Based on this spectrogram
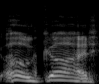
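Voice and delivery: high, loud comic wail; hammed-up cry of dismay; mock horror. Acts horrified climax reaction.

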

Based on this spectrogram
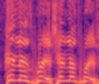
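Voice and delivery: heated insistence. Real, not acted. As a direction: push the point home, loud and high. Arguing over the character's accent.

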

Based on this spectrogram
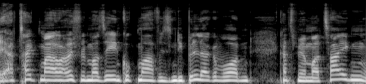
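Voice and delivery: high, eager begging to see photos; eager pestering. Retold or imitated. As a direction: play the impatient friends wanting a look. Retelling friends pestering to see photos.

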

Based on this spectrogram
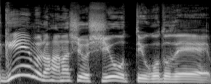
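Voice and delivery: ordinary talk, nothing marked

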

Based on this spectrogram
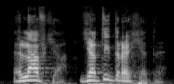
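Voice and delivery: loud lion's demand; forceful storybook interrogation; commanding question. A narrator's reading. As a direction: question them like a stern king. Lion interrogates the animals.

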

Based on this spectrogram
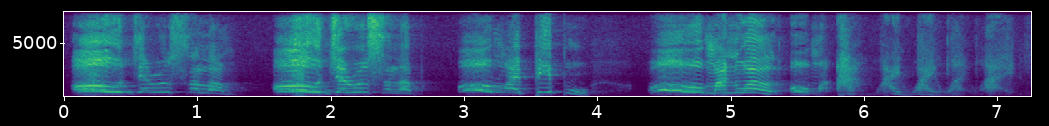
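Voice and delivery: high, loud wailing oh; a grieving God calling his people; God lamenting. Acted. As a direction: cry out in grief, then fade to why. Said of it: "So God says".

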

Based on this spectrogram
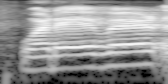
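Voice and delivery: lightly mimicked Venezuelan accent on English words; Caracas accent in English. She imitates how a caraqueña speaks English, light Venezuelan accent. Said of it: "es una caraqueña hablando en inglés".

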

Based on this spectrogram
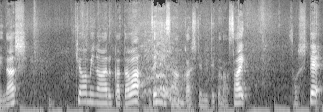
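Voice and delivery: bright radio announcement voice; announcement read. Acted. Reads club announcement.

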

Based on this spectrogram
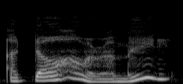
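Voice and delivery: amazed bear. Acted.

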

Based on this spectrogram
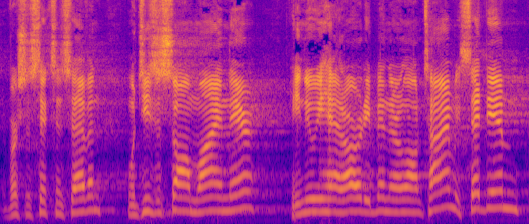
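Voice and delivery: loud, high, fervent scripture reading; booming pulpit reading; preaching at full force. Acted. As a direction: proclaim the passage to the whole hall.

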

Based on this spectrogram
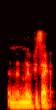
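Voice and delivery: ordinary talk, nothing marked

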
